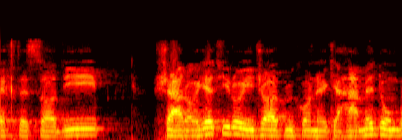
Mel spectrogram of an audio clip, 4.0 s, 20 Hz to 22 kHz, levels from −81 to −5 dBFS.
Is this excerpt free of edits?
yes; 0 cuts

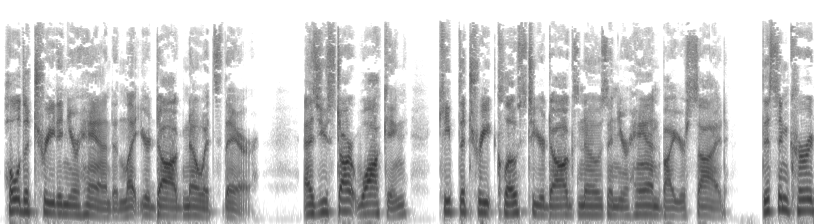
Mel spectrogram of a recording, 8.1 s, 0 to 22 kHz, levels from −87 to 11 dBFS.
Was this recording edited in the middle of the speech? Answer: no; 0 cuts

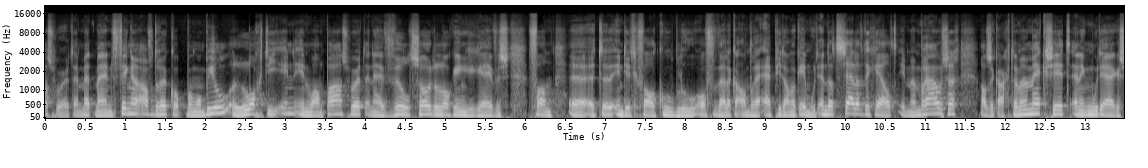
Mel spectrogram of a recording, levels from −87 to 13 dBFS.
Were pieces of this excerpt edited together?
no; 0 cuts

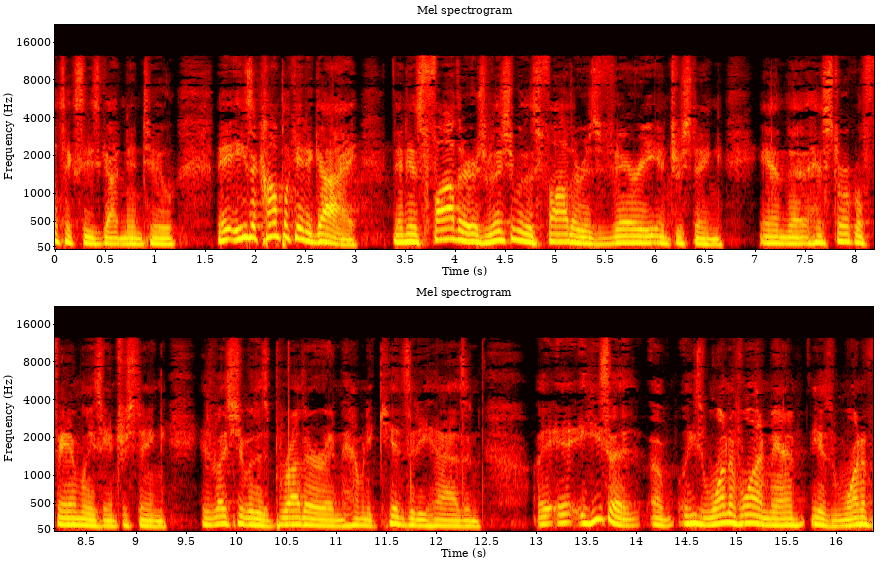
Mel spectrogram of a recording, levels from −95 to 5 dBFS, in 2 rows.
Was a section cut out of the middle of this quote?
yes; 1 cut; at 8.7 s

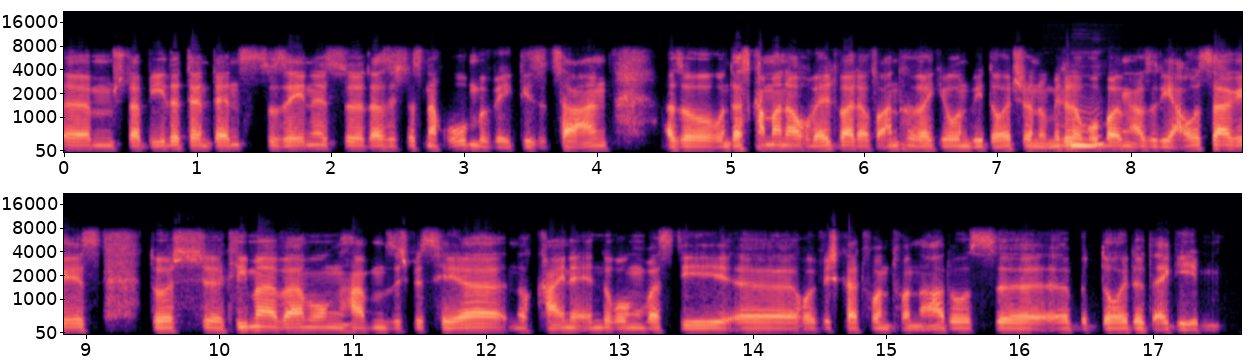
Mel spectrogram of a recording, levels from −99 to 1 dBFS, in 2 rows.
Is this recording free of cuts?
no; 1 cut; at 7.9 s

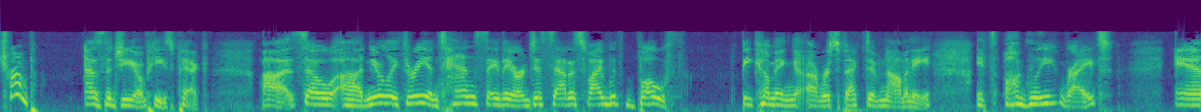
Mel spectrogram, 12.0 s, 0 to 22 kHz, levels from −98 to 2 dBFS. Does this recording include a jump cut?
yes; 1 cut; at 9.7 s

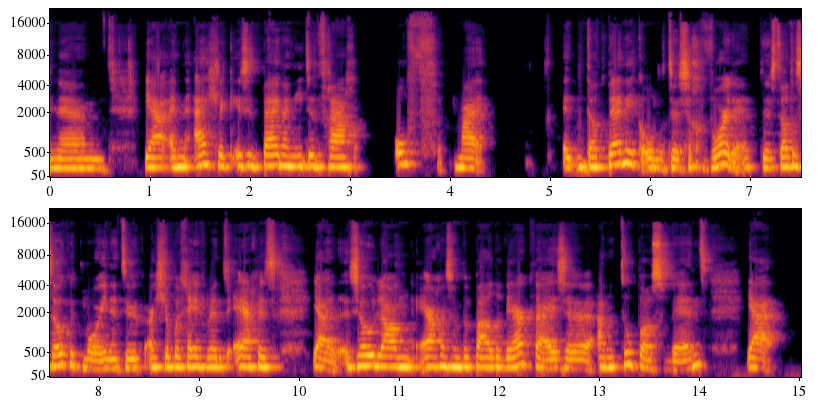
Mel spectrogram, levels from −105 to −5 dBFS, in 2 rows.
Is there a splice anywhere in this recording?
no; 0 cuts

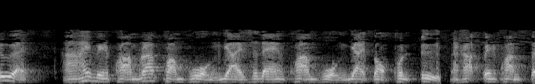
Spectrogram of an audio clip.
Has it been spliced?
yes; 1 cut; at 4.4 s

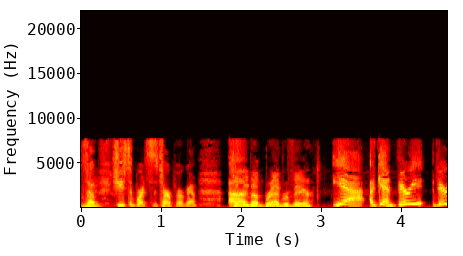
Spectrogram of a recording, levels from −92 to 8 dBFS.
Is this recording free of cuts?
no; 1 cut; at 3.0 s

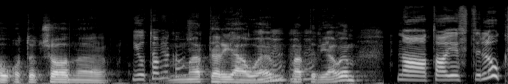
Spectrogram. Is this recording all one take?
yes; 0 cuts

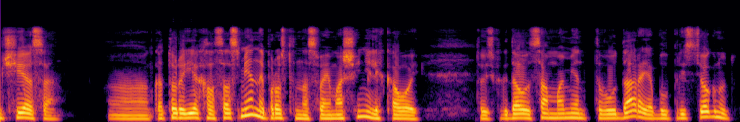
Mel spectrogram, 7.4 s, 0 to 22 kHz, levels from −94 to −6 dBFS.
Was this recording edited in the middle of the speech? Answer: yes; 1 cut; at 4.8 s

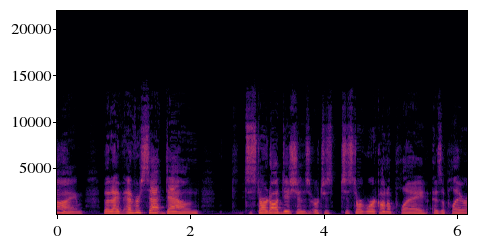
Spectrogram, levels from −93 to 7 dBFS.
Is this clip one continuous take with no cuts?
no; 1 cut; at 2.8 s

